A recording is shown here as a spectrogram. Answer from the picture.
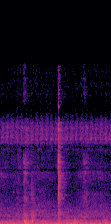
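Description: Quiet background noise with two faint short clicks, one about half a second in and one just over a second in.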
